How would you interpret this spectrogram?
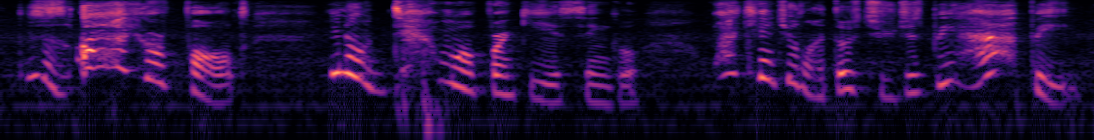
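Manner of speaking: high-pitched, exasperated blame; heated, high-voiced quarrel; angry accusation. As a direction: lash out at the one at fault. Acted quarrel blaming another character.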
